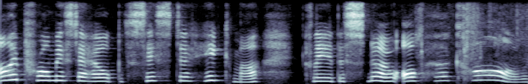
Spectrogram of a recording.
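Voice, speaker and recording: A put-on, squeaky character voice moves at a fairly slow pace with ordinary pitch variation. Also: woman, extremely high pitch for a woman. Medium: read story. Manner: earnest, apologetic.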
